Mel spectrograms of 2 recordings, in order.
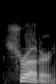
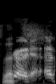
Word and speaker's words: Schroader: Schroader, yes. Schroader, okay. That's how it's pronounced, yes.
